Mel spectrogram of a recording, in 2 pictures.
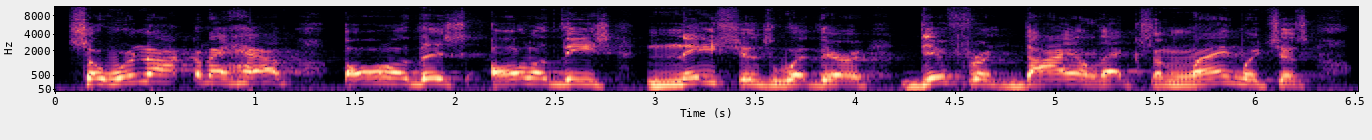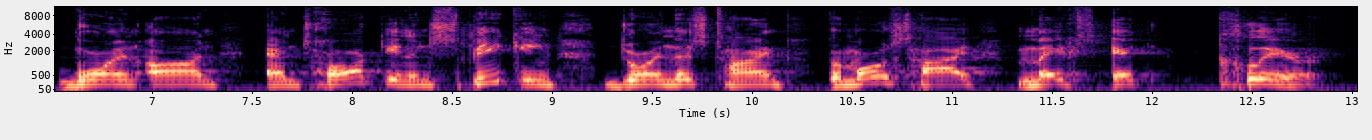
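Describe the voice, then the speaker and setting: A man's voice: a little high, unhurried, few pauses. A man teaching scripture in an emphatic, repetitive way, reading verses aloud and explaining them. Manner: emphatic, repeats himself while reading verses.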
